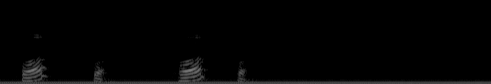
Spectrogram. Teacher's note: দুটো ওষ্ঠ পুরোপুরি টাচ করব না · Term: অর্ধেক ফ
